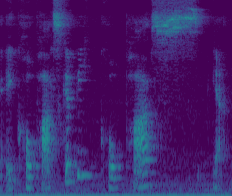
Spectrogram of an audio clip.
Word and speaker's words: colposcopy: to go in four and I will probably pronounce this wrong a colposcopy copas yeah colposcopy c-o-l-p-o s-c-o-p-y colposcopy yes I think so and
